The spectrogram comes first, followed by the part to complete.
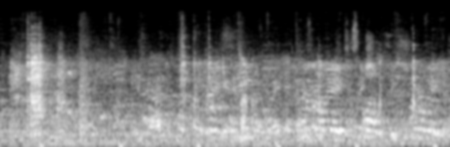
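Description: Metal utensils clinking against steel pans and plates as pork is lifted from a pot of stew, a few sharp clinks spaced over several seconds, with voices behind.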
